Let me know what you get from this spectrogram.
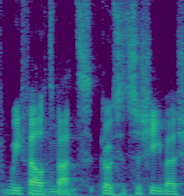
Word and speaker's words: Tsushima: There's so much to talk about with the Ghost of Tsushima. – Oh my god! Please say that again. – Ghost of Tsushima.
